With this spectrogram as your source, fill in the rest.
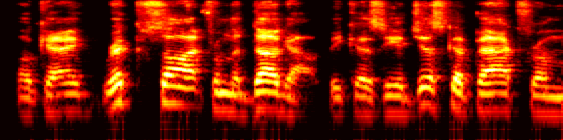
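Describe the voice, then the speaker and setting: A fairly quick pace with ordinary pitch variation. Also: man. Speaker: radio play-by-play announcer. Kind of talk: interview answer about baseball. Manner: conversational, enthusiastic.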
